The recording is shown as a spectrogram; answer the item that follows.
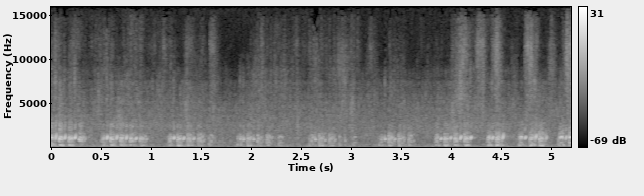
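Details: Pet guinea pig that alternately wants petting and tells its handler to go away, reacting with annoyance while stroked: short buzzy harmonic bursts near mid pitch, repeated about once every three-quarters of a second with brief gaps.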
